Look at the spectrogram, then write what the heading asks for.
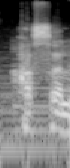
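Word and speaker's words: hustle: चीजों को इंग्लिश में हसल एंड बसल कहेंगे। ये वाला जो टी है हसल में और ये वाला जो टी है बसल में, दोनों साइलेंट हैं।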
